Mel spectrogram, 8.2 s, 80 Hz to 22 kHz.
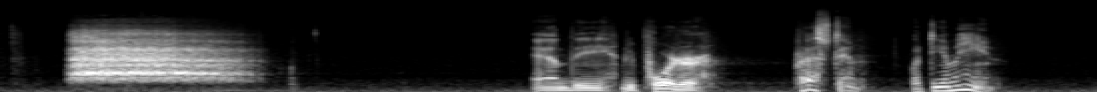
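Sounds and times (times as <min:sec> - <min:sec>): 
long deep breath taken by a speaker as a demonstration: 0:00.5 - 0:02.1
speech: 0:04.2 - 0:05.4, 0:06.0 - 0:07.5.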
